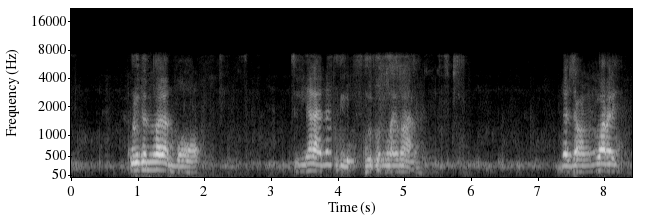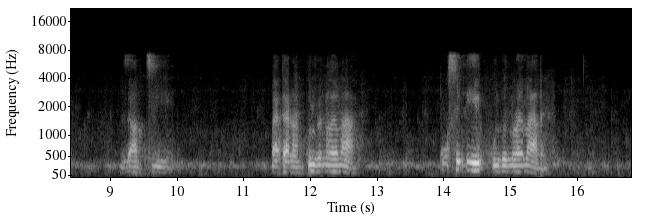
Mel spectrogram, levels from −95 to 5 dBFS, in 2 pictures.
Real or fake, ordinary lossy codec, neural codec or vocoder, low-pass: fake; Opus, 32 kbps; codec, 24 kHz, 1.5 kbps, HILCodec; 7.2 kHz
